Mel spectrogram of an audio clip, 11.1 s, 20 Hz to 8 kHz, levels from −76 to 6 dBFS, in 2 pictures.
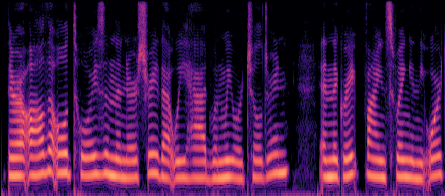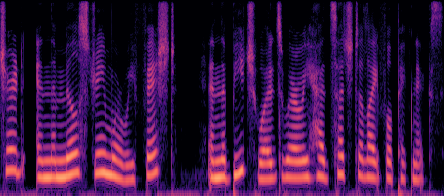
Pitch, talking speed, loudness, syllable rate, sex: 225 Hz, 220 wpm, -17 LUFS, 5.4 syllables/s, female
